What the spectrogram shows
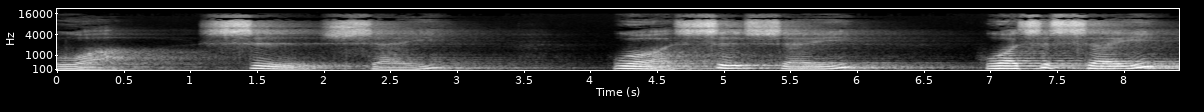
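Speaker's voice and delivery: slow, calm, clear voice.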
